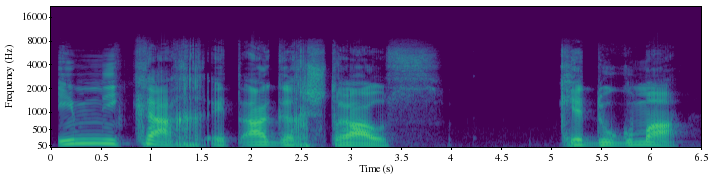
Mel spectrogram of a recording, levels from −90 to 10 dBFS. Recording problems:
wrong speed and pitch; too slow and too low; 0.5 times normal speed

